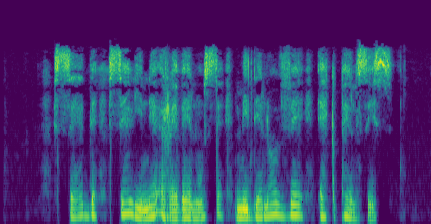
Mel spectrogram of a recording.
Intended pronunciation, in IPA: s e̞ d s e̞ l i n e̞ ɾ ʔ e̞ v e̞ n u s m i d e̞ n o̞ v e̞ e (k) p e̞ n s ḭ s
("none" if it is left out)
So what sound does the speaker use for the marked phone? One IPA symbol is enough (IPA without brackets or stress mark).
k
